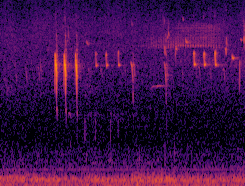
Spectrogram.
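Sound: female bird calling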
